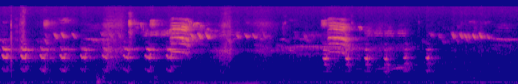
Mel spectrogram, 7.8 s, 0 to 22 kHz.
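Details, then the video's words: Several wild turkeys in a yard on 22 March 2019, in mating season, gobble in rapid rattling bursts that overlap and answer one another, punctuated by higher yelps and clucks. "Wild Turkeys"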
